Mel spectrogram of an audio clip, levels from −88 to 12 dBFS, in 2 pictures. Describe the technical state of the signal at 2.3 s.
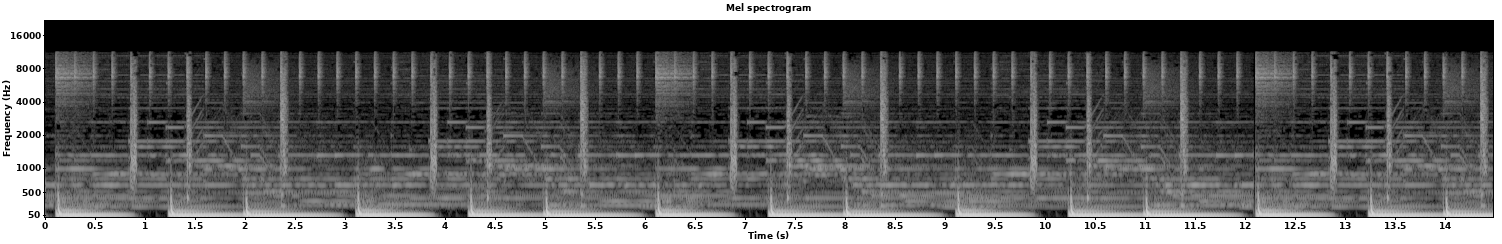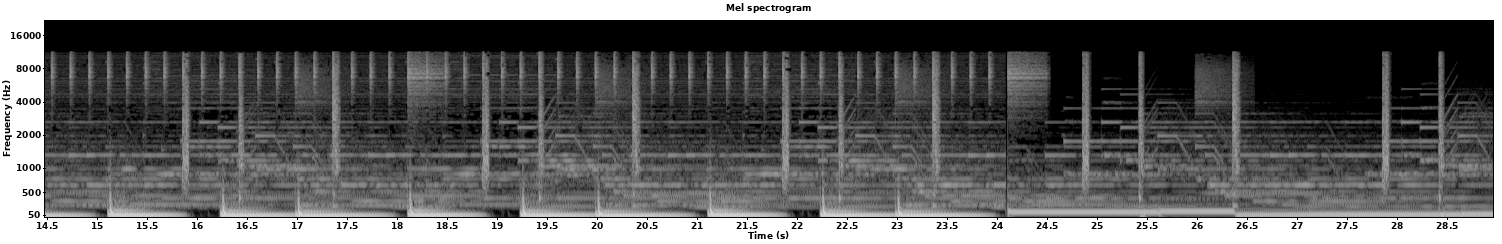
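At 2.3 s the signal is intact, with no audible fault at that moment.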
